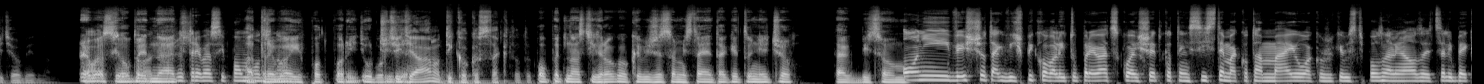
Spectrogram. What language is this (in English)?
Slovak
